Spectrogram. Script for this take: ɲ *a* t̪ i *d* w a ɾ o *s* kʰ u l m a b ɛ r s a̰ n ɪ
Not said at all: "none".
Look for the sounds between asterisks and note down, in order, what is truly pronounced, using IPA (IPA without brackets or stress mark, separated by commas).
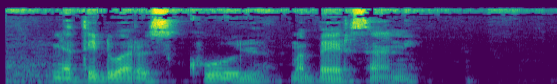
a, d, s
